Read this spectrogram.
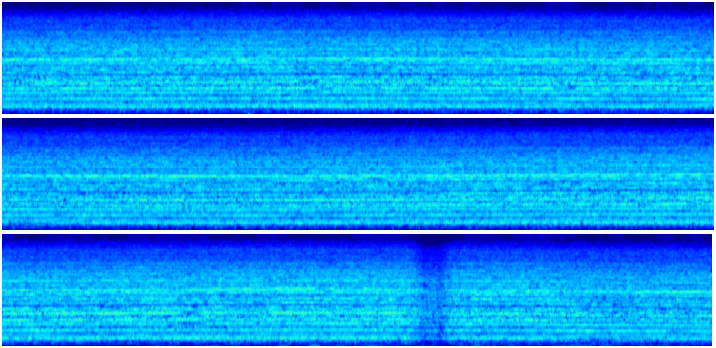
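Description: A race car engine roars steadily at high speed, its pitch shifting slightly through the turns.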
